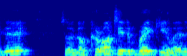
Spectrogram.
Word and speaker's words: carotid: know i don't want to confuse people so car rot it car rot id side of the neck okay next one brachial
